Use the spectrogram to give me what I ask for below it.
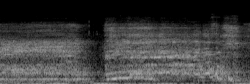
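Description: A horse neighs in a loud, drawn-out whinny that wavers in pitch over a dense, noisy background.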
